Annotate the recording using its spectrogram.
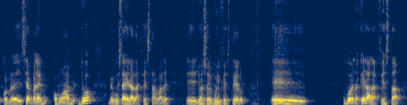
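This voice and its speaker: Young man, speech; animated casual vlogger. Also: mid-range voice. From West Africa. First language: French. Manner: animated, chatty, non-native Spanish with tag questions. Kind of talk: casual storytelling to camera.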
